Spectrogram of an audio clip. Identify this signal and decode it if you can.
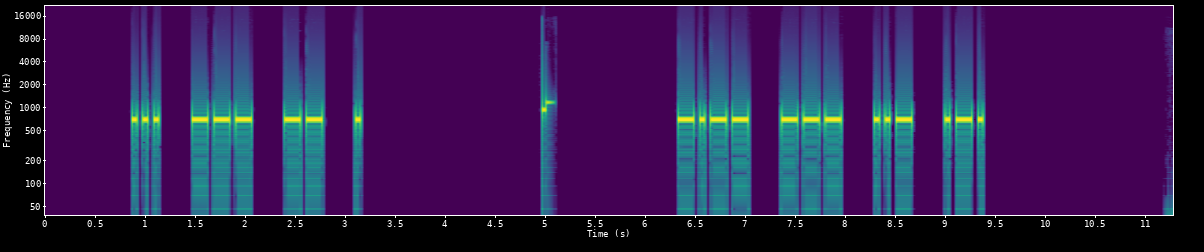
Morse code, heard as a keyed tone, about 22 wpm, spaced as for 16 wpm, 700 Hz. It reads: SOME YOUR
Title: 2x Character Spacing - Top 100 Words - 22wpm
